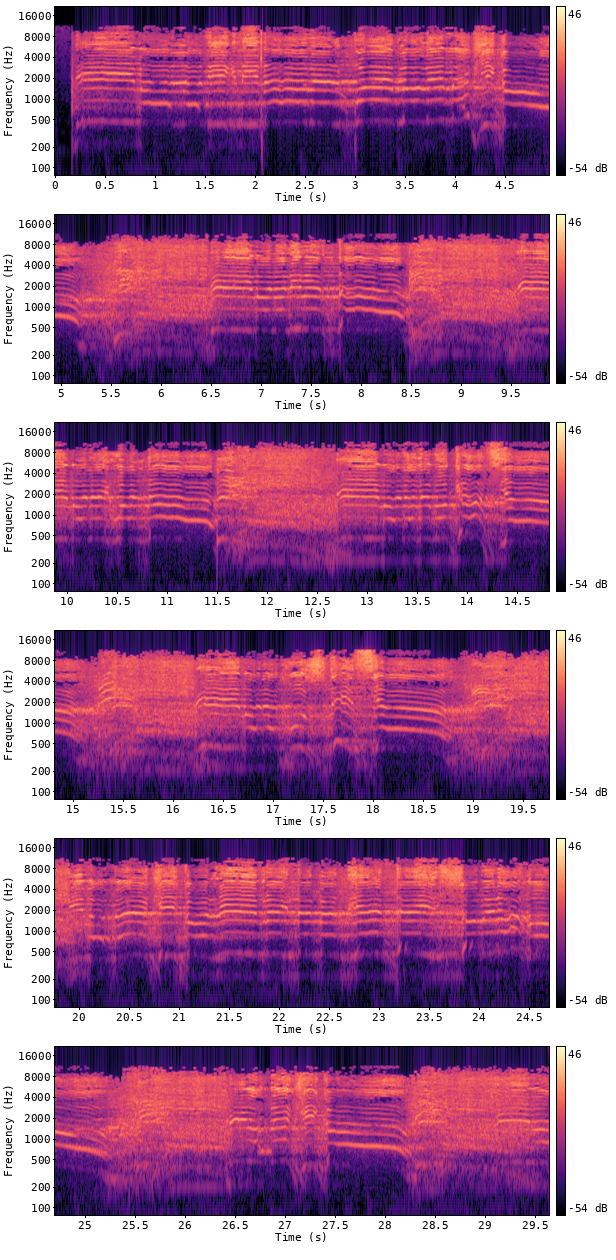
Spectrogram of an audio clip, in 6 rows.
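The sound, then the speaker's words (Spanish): A large crowd shouts and cheers in the Zócalo city square during the 215th independence anniversary celebration, a dense, loud roar of many voices that swells in repeated waves of high, drawn-out yells throughout. People hold up phone lights and wave flags after rain. “Ya vivimos un zócalo con la gente bastante animada, no bajó los celulares con pues la luz de estos, también ondear las banderas que se llevaban y que de pronto pues alzaban y bajaban, tanto por el cansancio, Gaby, como por pues la lluvia que había”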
